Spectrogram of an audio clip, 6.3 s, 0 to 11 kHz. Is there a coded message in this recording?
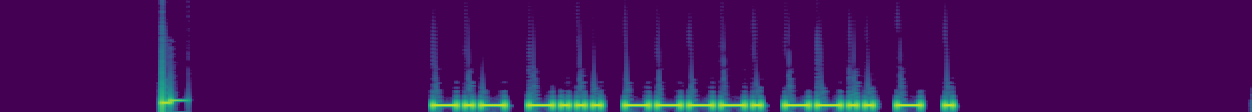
Yes: Morse code from 2.2 to 4.8 s, heard as a keyed tone, about 30 wpm, 700 Hz. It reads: KB9ZTE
